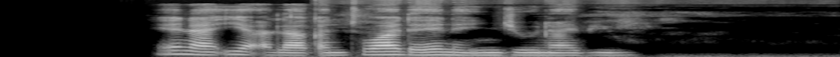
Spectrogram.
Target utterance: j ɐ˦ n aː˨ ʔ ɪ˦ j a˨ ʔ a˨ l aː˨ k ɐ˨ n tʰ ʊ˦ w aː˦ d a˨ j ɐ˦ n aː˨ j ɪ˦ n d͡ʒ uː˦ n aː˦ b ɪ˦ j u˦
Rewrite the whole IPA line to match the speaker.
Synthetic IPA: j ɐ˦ n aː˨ ʔ ɪ˦ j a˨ ʔ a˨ l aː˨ kʼ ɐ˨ n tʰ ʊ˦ w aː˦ d a˨ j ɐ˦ n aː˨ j ɪ˦ n d͡ʒ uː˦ n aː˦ b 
